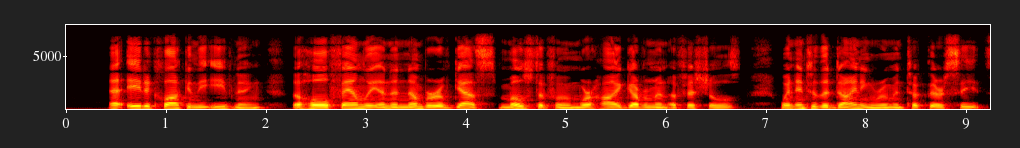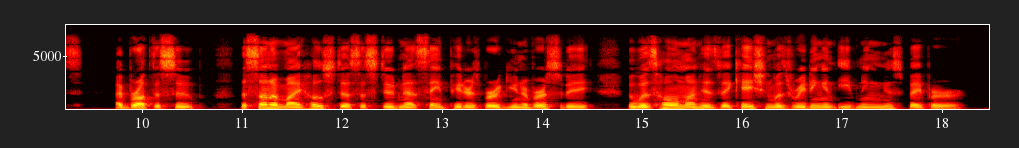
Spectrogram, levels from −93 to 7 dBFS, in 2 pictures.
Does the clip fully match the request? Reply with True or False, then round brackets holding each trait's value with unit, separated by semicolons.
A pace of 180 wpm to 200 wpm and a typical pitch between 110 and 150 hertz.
True (185 wpm; 135 Hz)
